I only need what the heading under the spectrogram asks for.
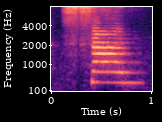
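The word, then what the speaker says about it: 四: Coming to 4, and now 4 is very short, and since it's a 4 tones, you have to throw it out. How do you say that? S, throw it out. S, wako bar s, and the spelling is si.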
